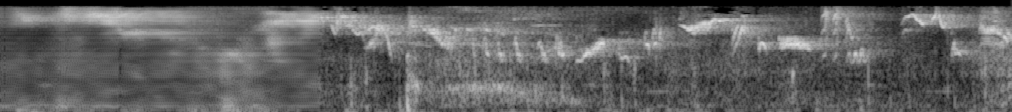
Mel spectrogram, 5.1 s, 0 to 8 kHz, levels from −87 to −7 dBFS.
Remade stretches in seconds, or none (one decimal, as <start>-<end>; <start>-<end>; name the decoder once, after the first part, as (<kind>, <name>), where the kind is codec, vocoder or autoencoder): 0.0-1.6 (vocoder, Vocos)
